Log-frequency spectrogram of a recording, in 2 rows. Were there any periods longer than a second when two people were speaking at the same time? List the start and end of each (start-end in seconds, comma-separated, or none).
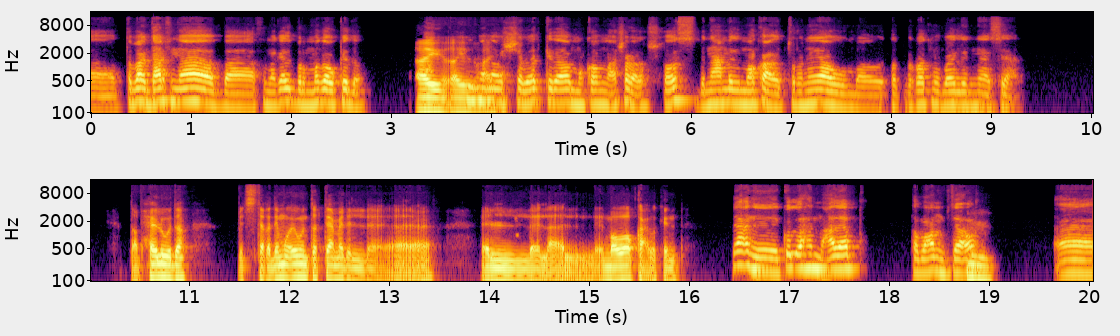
none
